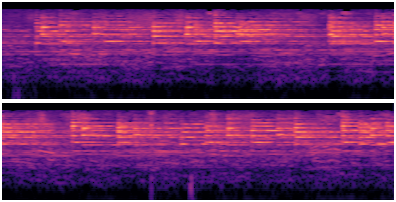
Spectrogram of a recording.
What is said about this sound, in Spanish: Pues están los campaniles, efectivamente, de la Hermandad de Viva Enrique de la Condesa y ponen a la Virgen frente a frente de la Hermandad. Mira, mirar qué sonido en esta madrugada rociera, en la sintonía de la cadena Ser, mirar qué sonido.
